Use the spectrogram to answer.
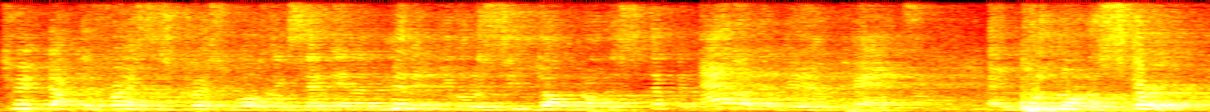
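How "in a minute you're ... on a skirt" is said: usual speaking voice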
